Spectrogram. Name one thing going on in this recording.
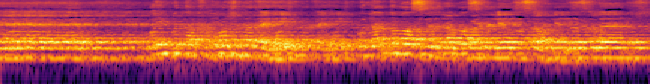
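A man chants passionately through a microphone and loudspeakers.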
